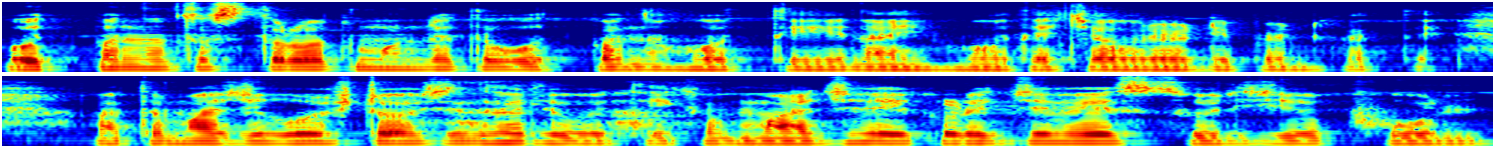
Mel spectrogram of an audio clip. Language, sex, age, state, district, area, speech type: Marathi, male, 18-30, Maharashtra, Wardha, rural, spontaneous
